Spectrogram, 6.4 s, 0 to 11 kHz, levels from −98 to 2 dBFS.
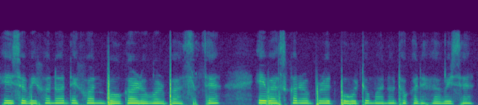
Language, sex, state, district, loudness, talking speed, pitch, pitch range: Assamese, female, Assam, Kamrup Metropolitan, -21 LUFS, 130 wpm, 230 Hz, 225-235 Hz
